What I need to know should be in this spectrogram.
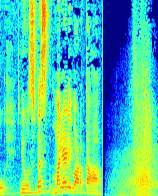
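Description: A young woman speaks calmly and clearly into a microphone.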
